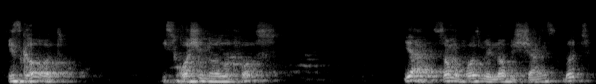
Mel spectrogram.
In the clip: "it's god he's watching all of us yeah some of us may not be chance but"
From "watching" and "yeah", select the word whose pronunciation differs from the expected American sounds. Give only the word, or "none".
watching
